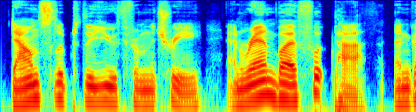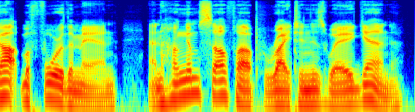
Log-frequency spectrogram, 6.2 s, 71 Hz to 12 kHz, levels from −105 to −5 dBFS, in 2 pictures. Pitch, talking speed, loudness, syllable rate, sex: 110 Hz, 250 wpm, -20 LUFS, 5.7 syllables/s, male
